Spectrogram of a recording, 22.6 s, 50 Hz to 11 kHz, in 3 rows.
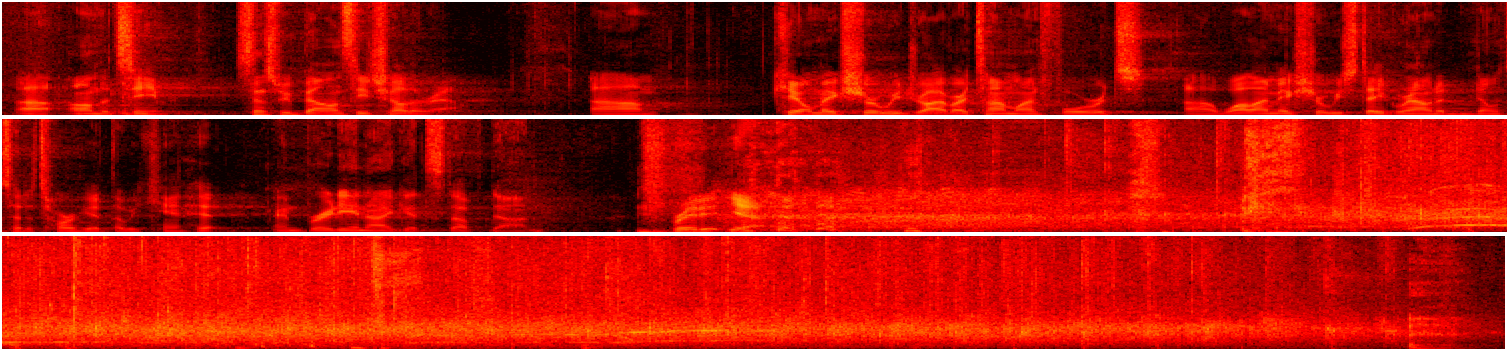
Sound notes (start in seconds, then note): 10.8 laughter; 14.4 applause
